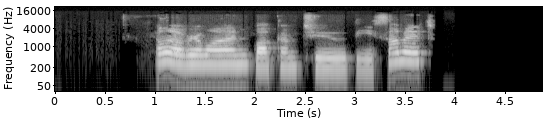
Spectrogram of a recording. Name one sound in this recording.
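A woman speaks briefly and calmly over an online call.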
